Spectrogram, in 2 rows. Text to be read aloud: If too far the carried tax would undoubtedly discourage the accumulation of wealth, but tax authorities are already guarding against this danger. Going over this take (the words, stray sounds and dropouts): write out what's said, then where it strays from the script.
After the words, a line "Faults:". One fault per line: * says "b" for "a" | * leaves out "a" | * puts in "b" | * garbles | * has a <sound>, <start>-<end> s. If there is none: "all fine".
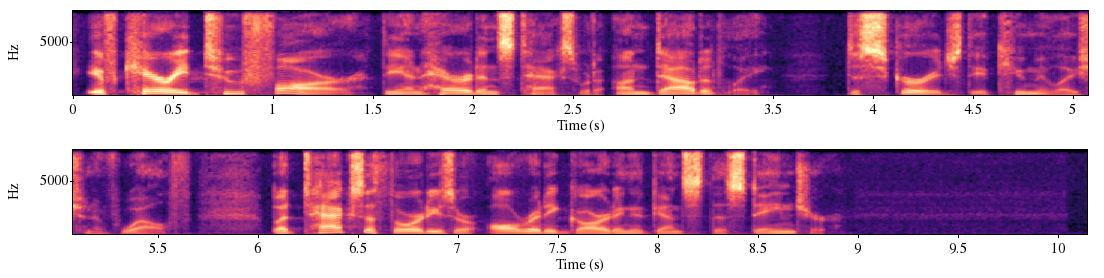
If carried too far the inheritance tax would undoubtedly discourage the accumulation of wealth, but tax authorities are already guarding against this danger.
Faults:
* puts in "carried"
* says "inheritance" for "carried"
